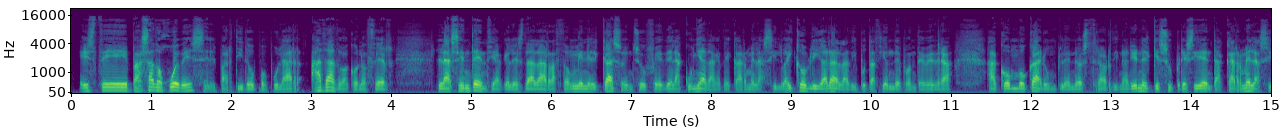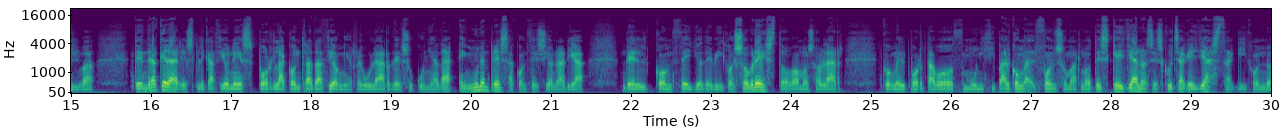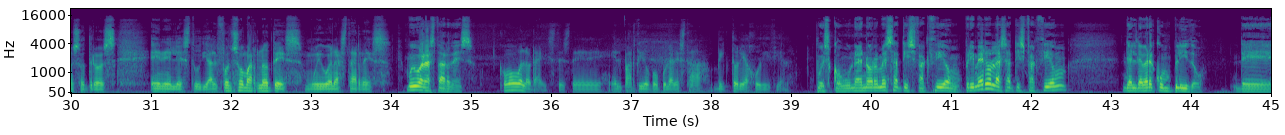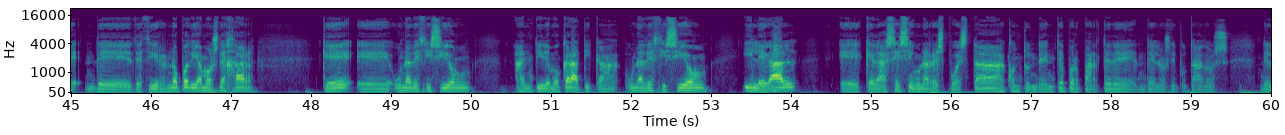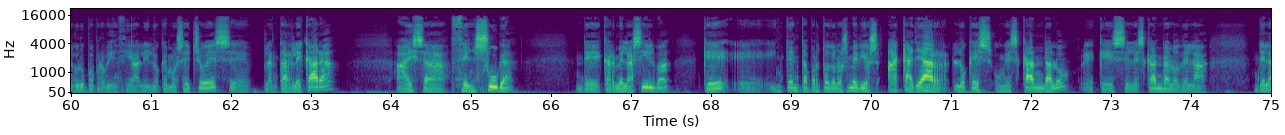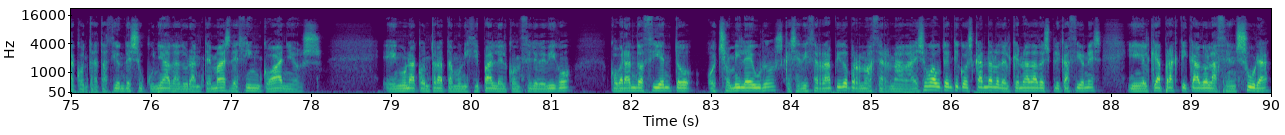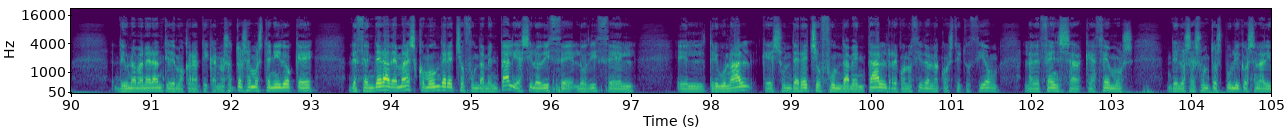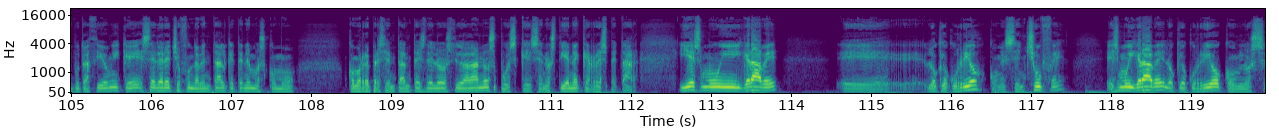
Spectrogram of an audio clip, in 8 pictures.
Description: En COPE Vigo hablamos de actualidad municipal con el portavoz de los populares de Vigo, Alfonso Marnotes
